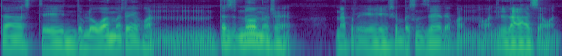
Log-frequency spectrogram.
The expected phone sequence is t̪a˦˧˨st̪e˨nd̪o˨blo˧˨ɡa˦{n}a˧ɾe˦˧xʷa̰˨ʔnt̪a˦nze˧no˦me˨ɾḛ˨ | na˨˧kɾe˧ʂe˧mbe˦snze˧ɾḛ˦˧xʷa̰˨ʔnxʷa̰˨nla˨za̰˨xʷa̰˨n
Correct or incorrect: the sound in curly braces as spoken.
incorrect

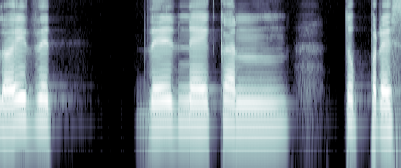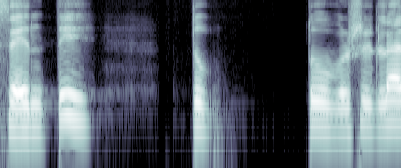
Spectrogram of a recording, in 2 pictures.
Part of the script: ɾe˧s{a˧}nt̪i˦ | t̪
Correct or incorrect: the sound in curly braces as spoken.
incorrect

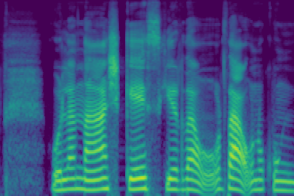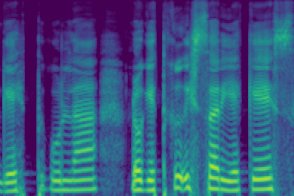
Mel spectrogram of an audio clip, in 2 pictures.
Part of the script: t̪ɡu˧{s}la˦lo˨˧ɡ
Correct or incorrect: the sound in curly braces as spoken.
incorrect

